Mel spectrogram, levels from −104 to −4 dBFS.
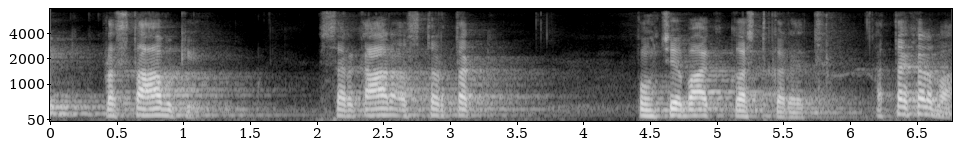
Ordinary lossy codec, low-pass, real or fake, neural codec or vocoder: none; 7.2 kHz; real; none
